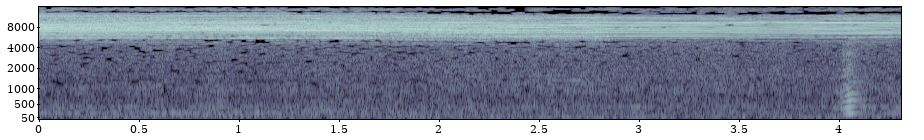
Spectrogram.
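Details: Honey bees from urban hives in Ontario, 2024: a buzzing hum with a rough low tone, a loud steady high hiss over it, and a short sharp rising buzz as one bee passes close near the end.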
